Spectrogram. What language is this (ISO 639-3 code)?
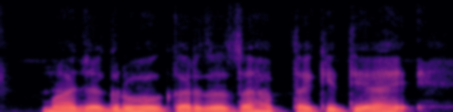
mar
